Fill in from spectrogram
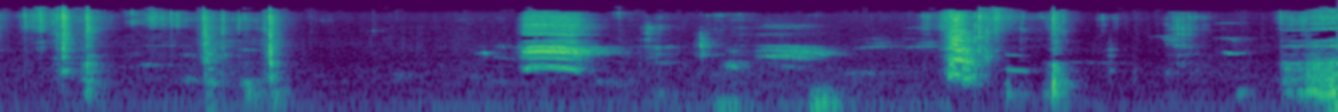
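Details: Crow giving harsh, hoarse caws in short bursts, some single and some doubled, spaced irregularly across several seconds with quiet gaps and faint low rustling between calls.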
